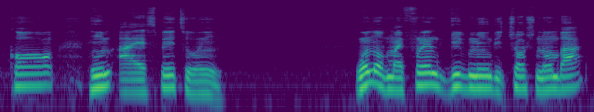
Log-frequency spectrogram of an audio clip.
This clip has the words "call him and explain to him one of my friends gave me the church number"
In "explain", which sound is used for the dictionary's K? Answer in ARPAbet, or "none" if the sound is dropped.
none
